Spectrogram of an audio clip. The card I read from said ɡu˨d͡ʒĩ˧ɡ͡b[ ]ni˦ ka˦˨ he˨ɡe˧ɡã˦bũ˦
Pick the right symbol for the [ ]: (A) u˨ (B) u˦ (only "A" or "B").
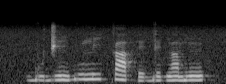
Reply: B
